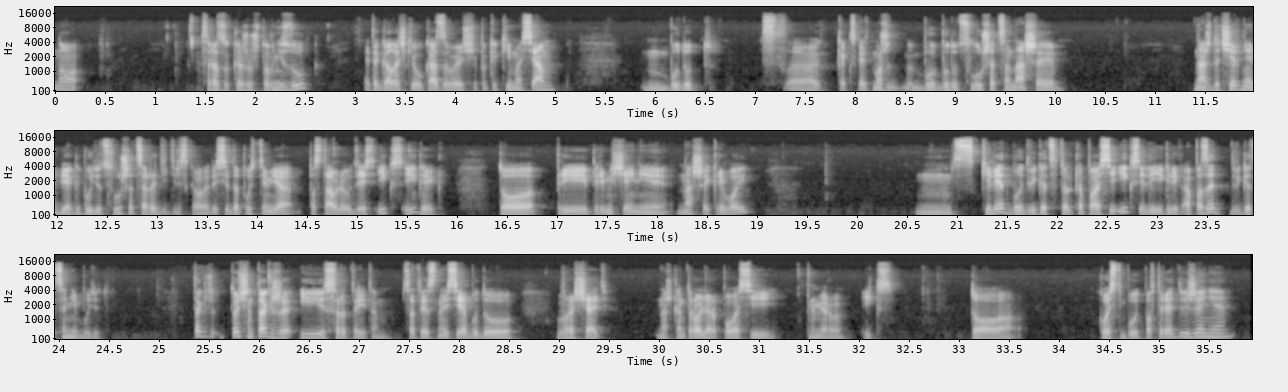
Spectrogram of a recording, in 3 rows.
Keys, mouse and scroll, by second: 15.4 click.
